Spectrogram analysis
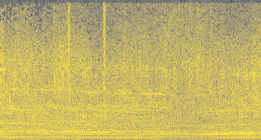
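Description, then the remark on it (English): A race car engine drones loudly and continuously for a few seconds as the car accelerates out of a corner, its pitch holding fairly steady as it pulls along, with no voices over it. “Man, this thing is slow coming off the corner.”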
